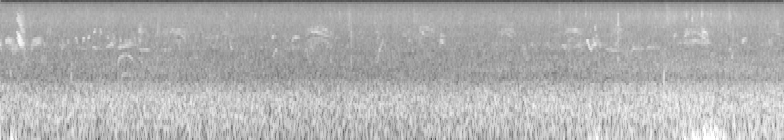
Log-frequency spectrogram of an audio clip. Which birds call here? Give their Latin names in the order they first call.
Chlorodrepanis virens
